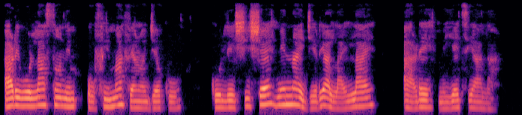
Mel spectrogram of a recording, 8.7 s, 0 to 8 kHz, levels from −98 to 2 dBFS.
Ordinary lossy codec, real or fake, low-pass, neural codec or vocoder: none; real; 7.2 kHz; none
